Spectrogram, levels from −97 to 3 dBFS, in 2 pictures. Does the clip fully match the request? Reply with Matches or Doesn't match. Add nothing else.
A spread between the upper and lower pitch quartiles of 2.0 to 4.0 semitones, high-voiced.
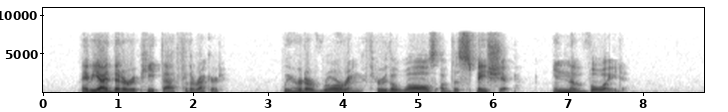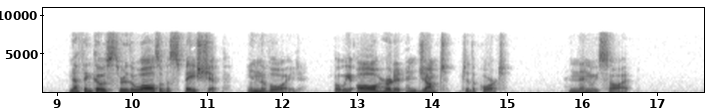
Doesn't match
